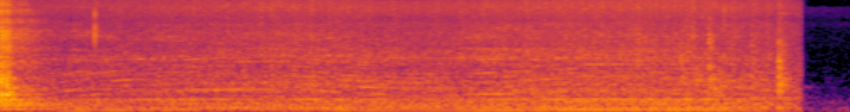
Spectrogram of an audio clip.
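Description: A vehicle engine running at low revs with a steady low hum as an SUV is driven slowly down the aluminium ramps of a car-hauler trailer. The sound cuts off suddenly near the end.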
